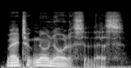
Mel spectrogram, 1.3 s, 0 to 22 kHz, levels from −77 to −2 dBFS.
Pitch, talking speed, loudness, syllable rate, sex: 100 Hz, 320 wpm, -15 LUFS, 7.8 syllables/s, male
